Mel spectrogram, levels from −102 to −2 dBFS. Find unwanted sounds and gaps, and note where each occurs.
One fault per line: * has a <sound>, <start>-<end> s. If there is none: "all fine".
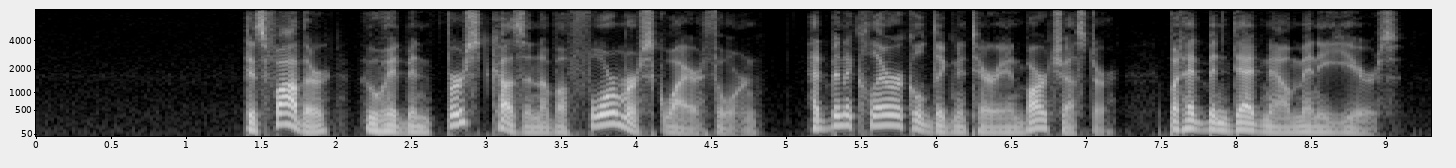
all fine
